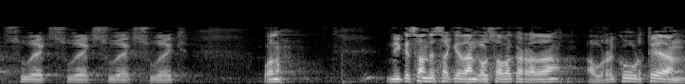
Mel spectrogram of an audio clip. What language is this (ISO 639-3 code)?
eus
